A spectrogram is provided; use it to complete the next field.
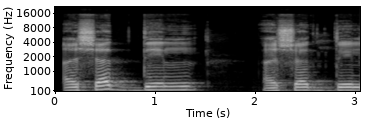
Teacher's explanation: حمزہ کو نرم سے ادا کریں گے، شین کو واضح کریں گے، تفشی ہے ، اور دال کے ساتھ ملانا ہے، دال کے اوپر تشدید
